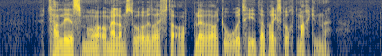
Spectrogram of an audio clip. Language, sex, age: Norwegian, male, 27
